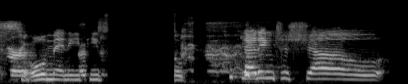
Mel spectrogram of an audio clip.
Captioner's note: chuckles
